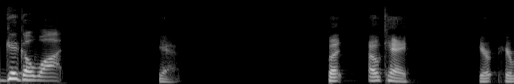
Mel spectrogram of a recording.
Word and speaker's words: gigawatt: the hell is a jigawatt gig it's actually pronounced gigawatt yeah but okay here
